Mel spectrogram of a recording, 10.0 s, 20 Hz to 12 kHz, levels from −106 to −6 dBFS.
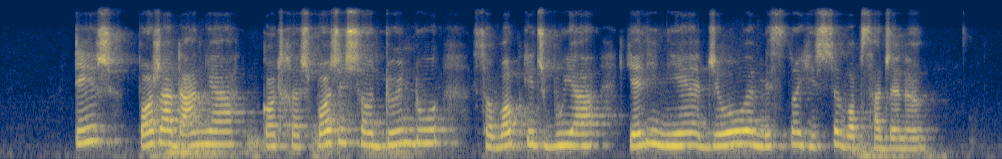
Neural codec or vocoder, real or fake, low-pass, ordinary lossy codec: none; real; 7.2 kHz; Opus, 16 kbps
